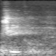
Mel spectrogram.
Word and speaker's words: QiKU: spelled as Qi KU it is pronounced as the fruit chiku and the smartphone is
